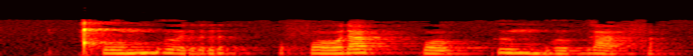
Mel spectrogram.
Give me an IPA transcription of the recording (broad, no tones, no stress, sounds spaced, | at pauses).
ǃʰ o m b ɤ r | f ɔ ɾ a pː ɔ kː ɯ m b ɤ ɡ a f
